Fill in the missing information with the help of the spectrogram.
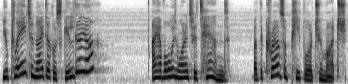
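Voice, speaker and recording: A woman's voice: fairly high pitch, big pitch swings, a little slow. Hesitant, polite woman, very lilting. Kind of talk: audio drama dialogue.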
